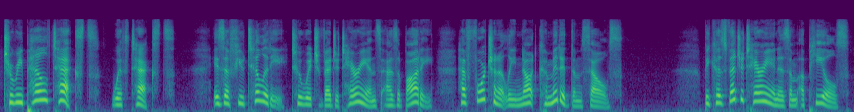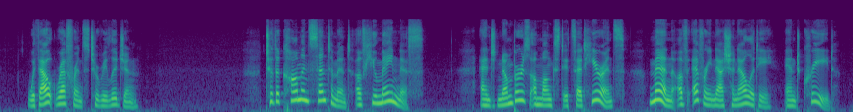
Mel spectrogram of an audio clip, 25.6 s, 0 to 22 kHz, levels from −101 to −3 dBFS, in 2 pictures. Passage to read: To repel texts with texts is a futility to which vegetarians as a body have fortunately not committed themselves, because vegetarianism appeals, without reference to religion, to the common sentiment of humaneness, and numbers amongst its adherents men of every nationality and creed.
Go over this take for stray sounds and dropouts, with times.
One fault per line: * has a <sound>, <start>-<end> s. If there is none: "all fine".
all fine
